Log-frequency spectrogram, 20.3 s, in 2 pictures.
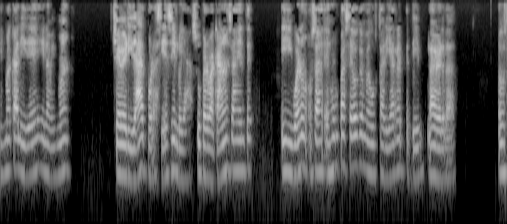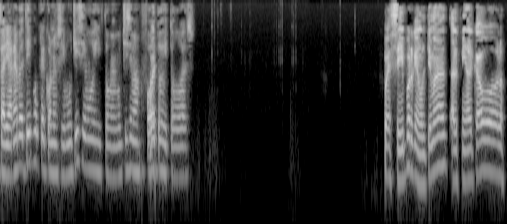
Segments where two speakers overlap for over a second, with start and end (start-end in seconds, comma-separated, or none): none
